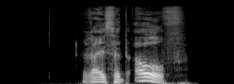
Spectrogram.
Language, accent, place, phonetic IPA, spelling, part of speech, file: German, Germany, Berlin, [ˌʁaɪ̯sət ˈaʊ̯f], reißet auf, verb, De-reißet auf.ogg
- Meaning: second-person plural subjunctive I of aufreißen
